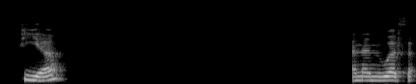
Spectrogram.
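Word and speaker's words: vier: me v okay so words beginning with a v for example fear meaning for the number four fear and then the word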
